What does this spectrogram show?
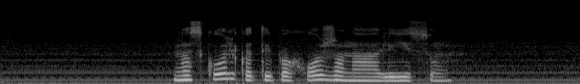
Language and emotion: Russian, sad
